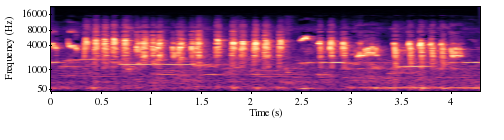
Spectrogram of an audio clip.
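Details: Black-browed reed warbler, a small migrant breeding in northeast Asia, singing in a chattering, lively style: rapid runs of sharp, clicking high notes in quick bursts, with a steady low hum and a faint tonal line underneath.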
